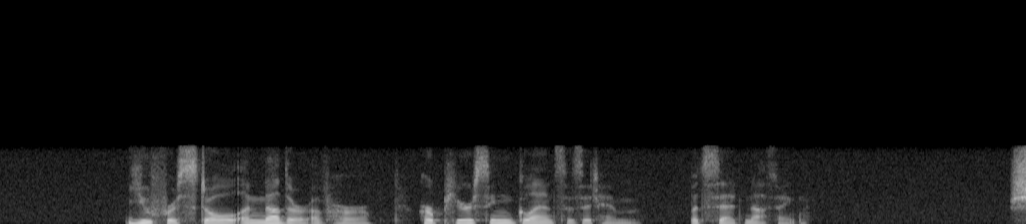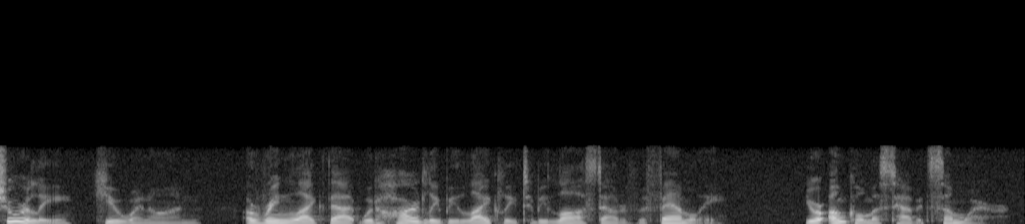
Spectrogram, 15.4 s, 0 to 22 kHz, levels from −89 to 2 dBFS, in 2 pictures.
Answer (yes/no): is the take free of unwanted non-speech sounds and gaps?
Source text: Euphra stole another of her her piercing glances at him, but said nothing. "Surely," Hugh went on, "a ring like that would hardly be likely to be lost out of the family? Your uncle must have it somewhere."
yes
